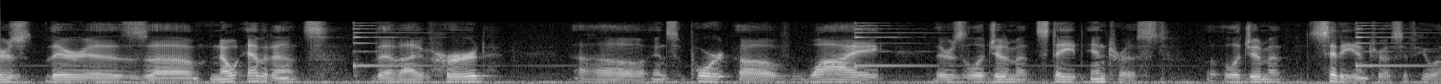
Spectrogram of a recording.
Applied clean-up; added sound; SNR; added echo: none; Keyboard (musical); 16 dB; none.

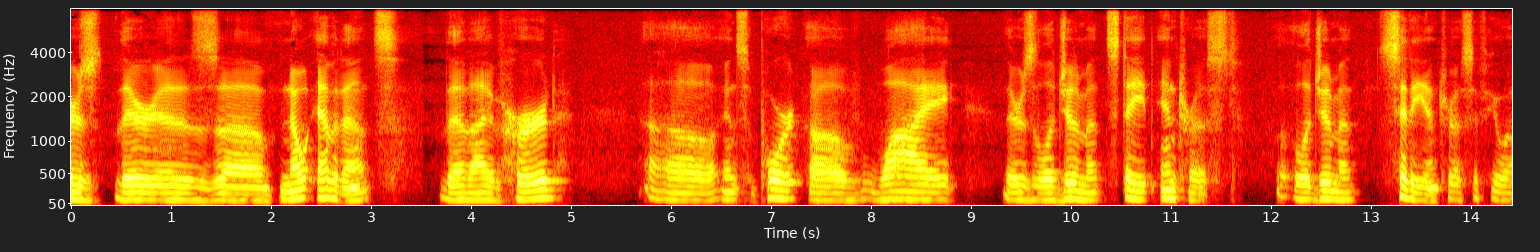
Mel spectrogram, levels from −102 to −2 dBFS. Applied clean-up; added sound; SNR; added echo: neural mask model Resemble Enhance denoiser.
